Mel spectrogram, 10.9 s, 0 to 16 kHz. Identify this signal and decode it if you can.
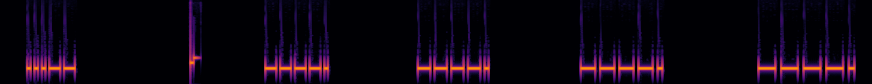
Morse code, heard as a keyed tone, about 23 wpm, spaced as for 7 wpm, 700 Hz. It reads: 3 9999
